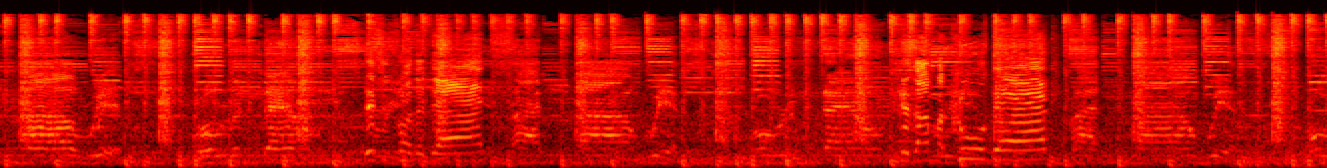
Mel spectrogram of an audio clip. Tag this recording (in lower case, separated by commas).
rapping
